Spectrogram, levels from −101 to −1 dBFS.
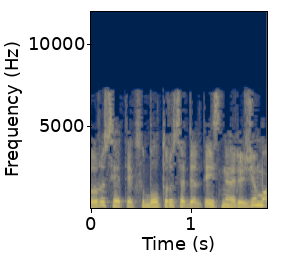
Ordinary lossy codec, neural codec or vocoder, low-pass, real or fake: MP3, 32 kbps; none; 7.2 kHz; real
